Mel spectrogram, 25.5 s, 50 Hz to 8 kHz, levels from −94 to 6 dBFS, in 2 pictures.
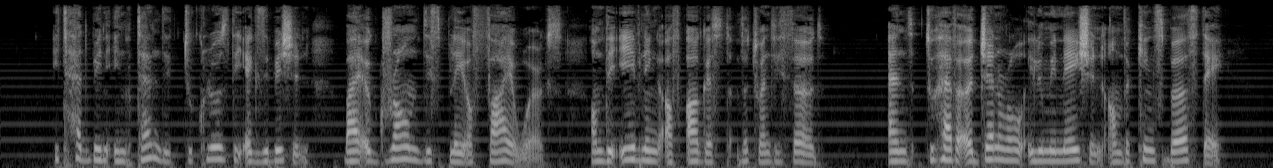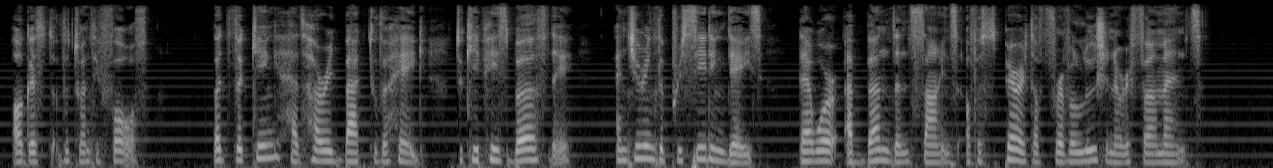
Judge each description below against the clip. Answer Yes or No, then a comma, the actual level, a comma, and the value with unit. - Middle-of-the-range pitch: Yes, medium, 175 Hz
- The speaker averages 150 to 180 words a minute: No, average, 140 wpm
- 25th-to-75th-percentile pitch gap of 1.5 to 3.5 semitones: Yes, average, 2.7 semitones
